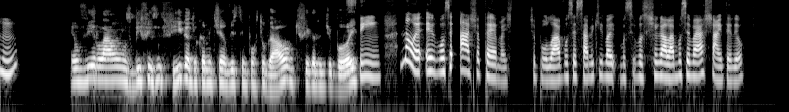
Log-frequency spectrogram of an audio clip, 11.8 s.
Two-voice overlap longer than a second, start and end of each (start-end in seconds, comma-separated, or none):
none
